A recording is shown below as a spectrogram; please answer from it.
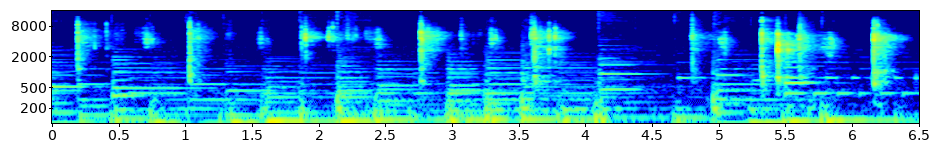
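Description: Quiet background music with a series of light, irregular clicks as small fluted candy cups are flicked one by one off a nested stack with one hand.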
